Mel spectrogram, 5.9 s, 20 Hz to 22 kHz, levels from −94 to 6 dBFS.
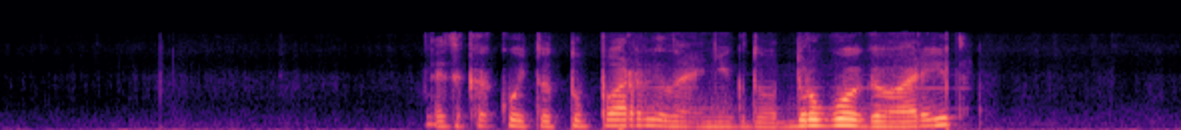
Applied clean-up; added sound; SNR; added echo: neural separator model SepFormer DNS4.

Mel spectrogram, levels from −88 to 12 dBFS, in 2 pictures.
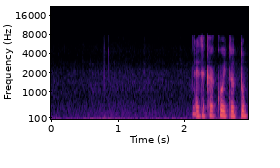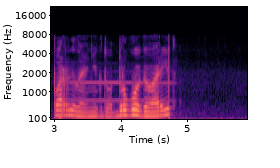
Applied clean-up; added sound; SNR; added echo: none; Wind instrument, woodwind instrument; 19 dB; none.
